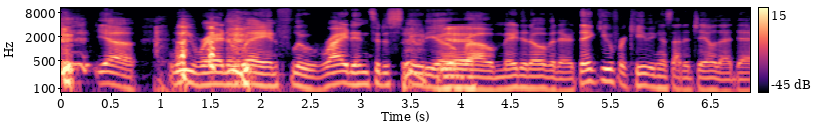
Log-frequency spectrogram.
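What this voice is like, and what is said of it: Usual voice. Nothing is said of it.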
